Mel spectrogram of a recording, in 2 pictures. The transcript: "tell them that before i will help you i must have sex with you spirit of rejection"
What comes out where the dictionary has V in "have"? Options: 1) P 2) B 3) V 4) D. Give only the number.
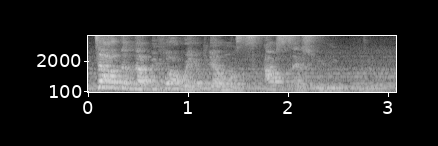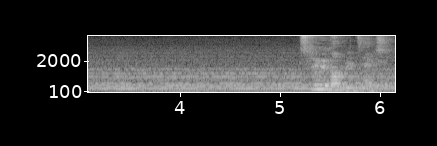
2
